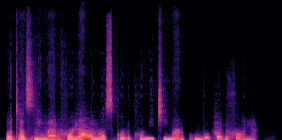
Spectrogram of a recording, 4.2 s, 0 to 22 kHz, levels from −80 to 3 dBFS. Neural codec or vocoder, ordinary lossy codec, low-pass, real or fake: codec, 44.1 kHz, 0.9 kbps, DAC; none; none; fake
